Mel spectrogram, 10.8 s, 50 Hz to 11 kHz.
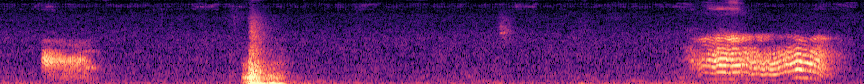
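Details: Five-day-old Labrador Retriever puppies, a litter of five males and three females born October 15, 2023 to Belle, on a live puppy cam: a short high whimper, a dull thump, then a longer wavering, quavering whine over a low steady hum.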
